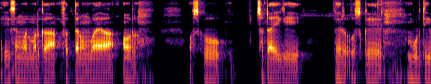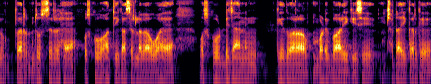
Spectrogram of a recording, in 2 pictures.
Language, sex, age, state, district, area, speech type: Hindi, male, 18-30, Rajasthan, Bharatpur, rural, spontaneous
